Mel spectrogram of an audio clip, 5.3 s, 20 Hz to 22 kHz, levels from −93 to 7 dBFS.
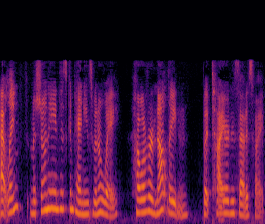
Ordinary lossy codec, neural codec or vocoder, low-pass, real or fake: MP3, 64 kbps; codec, 16 kHz, 1.1 kbps, Voila-Tokenizer; 7.2 kHz; fake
